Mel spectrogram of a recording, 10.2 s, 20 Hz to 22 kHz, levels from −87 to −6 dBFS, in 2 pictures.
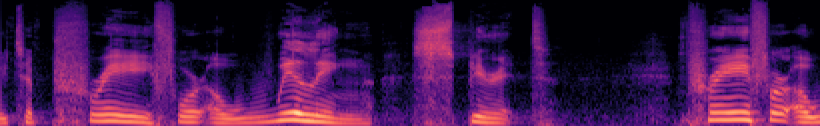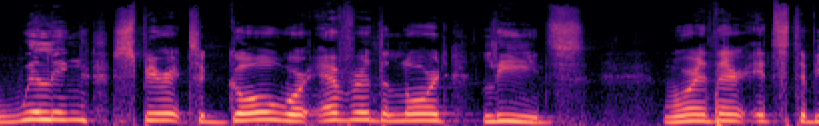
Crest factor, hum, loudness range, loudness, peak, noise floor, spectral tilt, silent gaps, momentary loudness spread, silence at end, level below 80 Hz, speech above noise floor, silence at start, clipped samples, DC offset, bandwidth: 18 dB; none; 3 LU; -25 LUFS; -8 dBFS; -63 dBFS; -5.5 dB/octave; none; 14 LU; 0 s; -54 dBFS; 38 dB; 0 s; under 0.1%; under 0.1%; 20 kHz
